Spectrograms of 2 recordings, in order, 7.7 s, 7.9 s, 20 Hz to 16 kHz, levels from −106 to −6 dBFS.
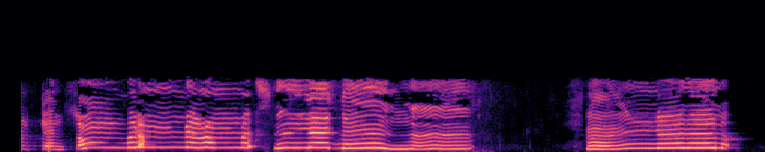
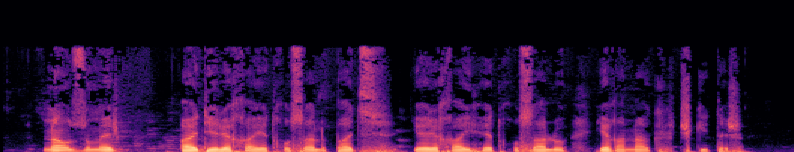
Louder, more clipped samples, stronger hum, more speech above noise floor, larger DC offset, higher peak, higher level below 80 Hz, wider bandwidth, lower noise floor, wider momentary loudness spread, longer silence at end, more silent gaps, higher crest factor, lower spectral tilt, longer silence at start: about the same, -23 LUFS vs -21 LUFS; neither; neither; first, 61 dB vs 34 dB; neither; second, -6 dBFS vs -2 dBFS; second, -74 dBFS vs -44 dBFS; second, 8 kHz vs 11.5 kHz; first, -85 dBFS vs -54 dBFS; second, 12 LU vs 17 LU; second, 0.35 s vs 0.5 s; neither; about the same, 18 dB vs 20 dB; second, -0.5 dB/octave vs -8.5 dB/octave; second, 0.2 s vs 0.45 s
